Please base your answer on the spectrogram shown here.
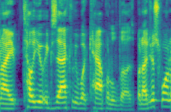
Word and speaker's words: Qapital: And the third and final one I'm going to mention here is an app called Qapital, but it's capital spelled with a Q.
